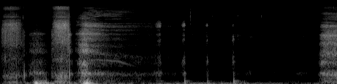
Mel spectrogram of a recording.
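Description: Normal sniffing demonstrated for ASMR: two or three loud, airy nasal sniffs come first, followed by a run of short wet clicks and snuffles. Another strong sniff ends it, with no talking.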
